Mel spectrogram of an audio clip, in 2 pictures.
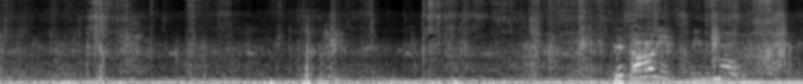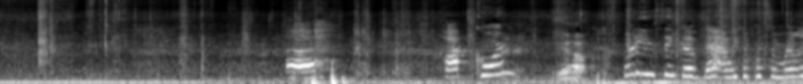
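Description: Indistinct voices over a low steady hum with light scattered clicks and scuffs, the talking growing more frequent in the second half.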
